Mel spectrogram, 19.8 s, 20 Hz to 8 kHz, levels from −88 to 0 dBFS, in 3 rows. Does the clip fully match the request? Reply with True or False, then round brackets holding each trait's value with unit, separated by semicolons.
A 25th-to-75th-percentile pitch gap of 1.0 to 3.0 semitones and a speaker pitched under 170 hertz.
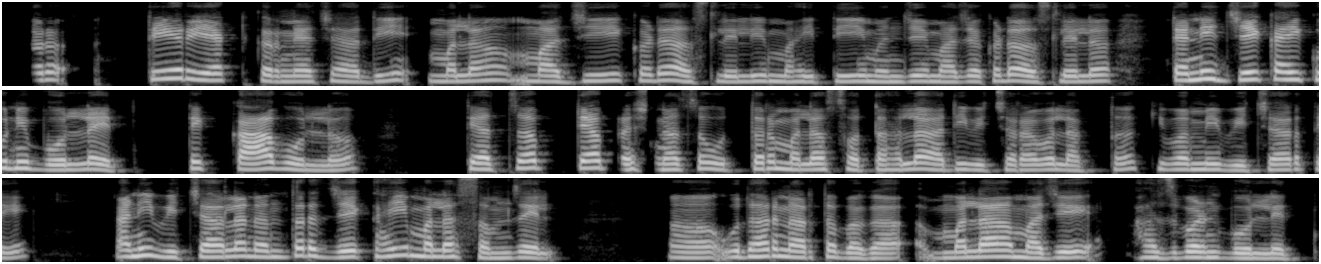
False (2.7 semitones; 200 Hz)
